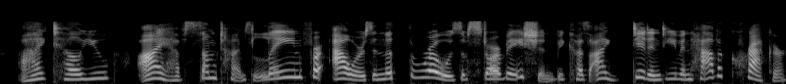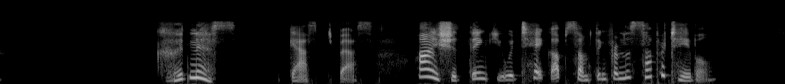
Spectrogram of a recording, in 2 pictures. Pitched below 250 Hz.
No: very high, 260 Hz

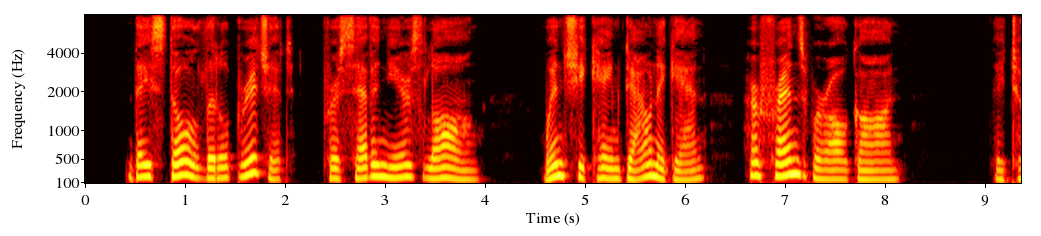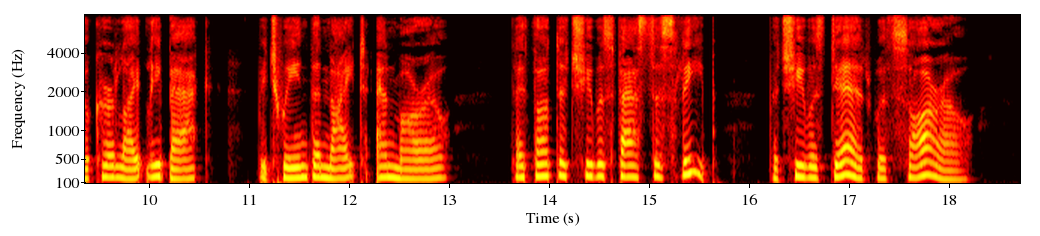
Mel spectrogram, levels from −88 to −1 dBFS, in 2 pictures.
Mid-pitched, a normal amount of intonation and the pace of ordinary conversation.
No: medium, 180 Hz; average, 3.5 semitones; slow, 130 wpm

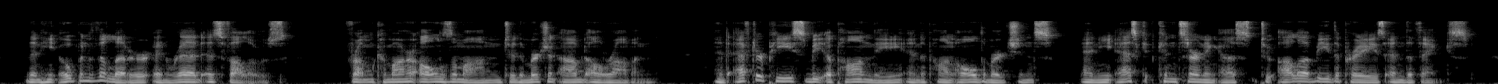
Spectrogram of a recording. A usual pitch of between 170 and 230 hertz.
No: low, 105 Hz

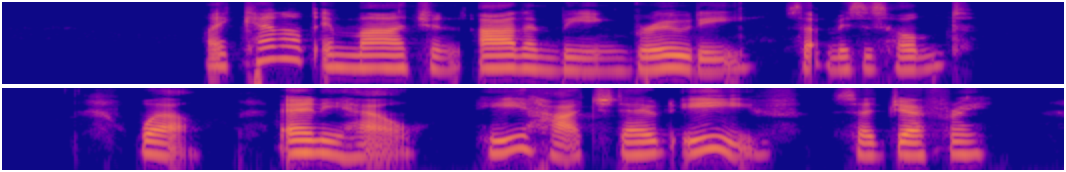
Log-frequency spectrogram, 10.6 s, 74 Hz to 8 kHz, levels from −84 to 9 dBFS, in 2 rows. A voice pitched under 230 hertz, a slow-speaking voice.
Yes: medium, 185 Hz; slow, 95 wpm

